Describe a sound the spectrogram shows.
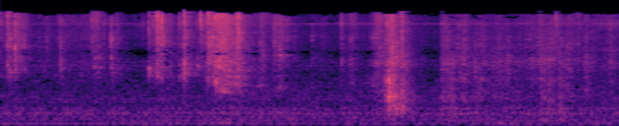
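Eggs clink and a cardboard carton rustles as eggs are picked out.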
